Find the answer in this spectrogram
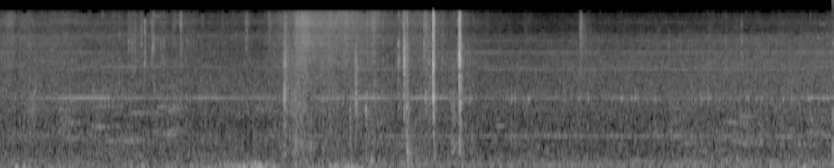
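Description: Faint clicks a couple of seconds in, over a low steady background hum, as the ignition of a Peugeot RCZ is switched on to prime its newly rebuilt fuel pump; the engine is not running.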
